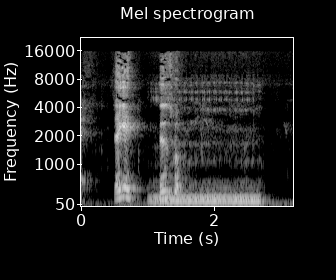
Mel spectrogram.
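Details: Pet dog Jacky protecting his bone: a sustained low, vibrating growl of under two seconds that begins just as a person speaks over it and cuts off abruptly.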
